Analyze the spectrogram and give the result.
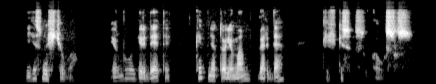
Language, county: Lithuanian, Vilnius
